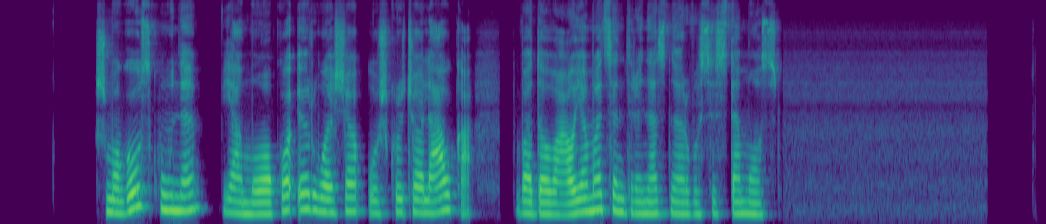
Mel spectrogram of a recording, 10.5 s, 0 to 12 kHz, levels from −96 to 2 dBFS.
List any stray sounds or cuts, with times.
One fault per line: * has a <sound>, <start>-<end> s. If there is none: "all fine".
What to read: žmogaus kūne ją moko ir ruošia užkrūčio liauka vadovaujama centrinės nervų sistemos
all fine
